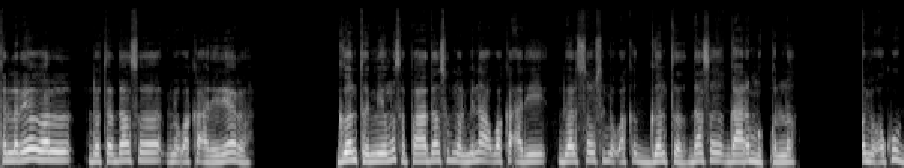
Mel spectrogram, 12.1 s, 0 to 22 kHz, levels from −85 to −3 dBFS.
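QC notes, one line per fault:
4.11–4.49 s and 11.12–11.47 s: clipped start after a pause. After silences of 0.79 s and 0.54 s, the output device wakes late and swallows the first 0.38 s and 0.35 s of speech. Words begin abruptly, missing their opening sounds, whereas muted pauses would only drop the background.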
